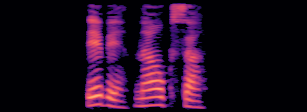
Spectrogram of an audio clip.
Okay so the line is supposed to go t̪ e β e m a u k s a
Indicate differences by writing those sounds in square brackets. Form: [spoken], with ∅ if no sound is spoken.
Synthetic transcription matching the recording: t̪ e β e [n] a [o] k s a

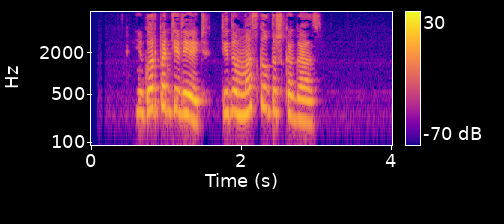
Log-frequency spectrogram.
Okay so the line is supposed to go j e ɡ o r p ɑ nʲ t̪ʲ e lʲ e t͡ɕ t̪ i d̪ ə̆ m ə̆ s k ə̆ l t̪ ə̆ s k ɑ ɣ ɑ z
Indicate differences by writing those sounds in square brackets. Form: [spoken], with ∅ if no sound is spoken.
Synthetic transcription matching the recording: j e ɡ o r p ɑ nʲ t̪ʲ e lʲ e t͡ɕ t̪ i d̪ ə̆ m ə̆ s k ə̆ l t̪ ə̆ [ʃ] k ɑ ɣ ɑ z

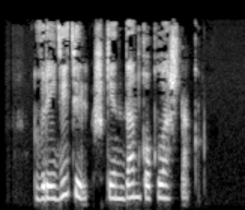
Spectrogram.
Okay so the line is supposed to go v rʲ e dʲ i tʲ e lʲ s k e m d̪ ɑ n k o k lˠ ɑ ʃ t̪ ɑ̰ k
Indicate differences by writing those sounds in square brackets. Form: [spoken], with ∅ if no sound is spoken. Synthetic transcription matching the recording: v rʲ e dʲ i tʲ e lʲ [ʃ] k e [n] d̪ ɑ n k o k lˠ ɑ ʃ t̪ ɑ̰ k

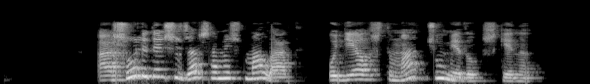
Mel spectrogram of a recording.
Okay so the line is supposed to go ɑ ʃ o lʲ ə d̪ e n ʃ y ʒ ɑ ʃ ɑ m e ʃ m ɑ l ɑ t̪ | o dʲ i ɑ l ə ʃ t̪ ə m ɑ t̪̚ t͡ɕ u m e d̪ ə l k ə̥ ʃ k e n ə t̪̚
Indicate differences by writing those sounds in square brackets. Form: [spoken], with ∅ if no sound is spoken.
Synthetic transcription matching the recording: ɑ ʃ o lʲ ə d̪ e n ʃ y ʒ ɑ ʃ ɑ m e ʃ m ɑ l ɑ t̪ | o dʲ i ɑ l ə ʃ t̪ ə m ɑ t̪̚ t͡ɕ u m e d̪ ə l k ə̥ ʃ k e n ə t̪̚

